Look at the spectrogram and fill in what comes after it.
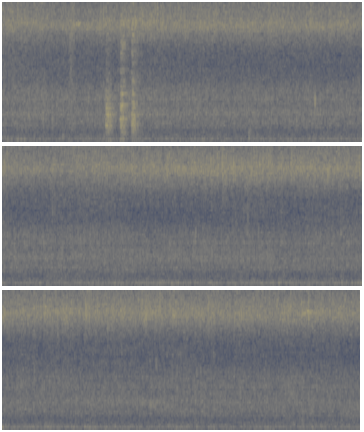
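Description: Onion, chilli and yogurt masala sizzling steadily in hot oil in a wok as it is fried down, with a couple of short clicks about a second in.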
